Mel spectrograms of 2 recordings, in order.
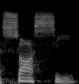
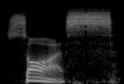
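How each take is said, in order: First: Sauce with an extra i vowel tacked onto the end; wrong sauce. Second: Sauce with one syllable, ending on a clean s; correct sauce. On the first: Teacher showing students the mistaken sauce with an added vowel. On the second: Teacher showing students sauce as a single syllable. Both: Shown as a demonstration. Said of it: "Não é sauce".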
